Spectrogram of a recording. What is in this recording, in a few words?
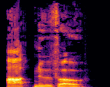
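"art nouveau", British English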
